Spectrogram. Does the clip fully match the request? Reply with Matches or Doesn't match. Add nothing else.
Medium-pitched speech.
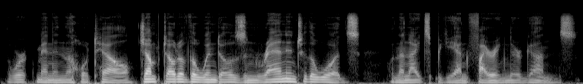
Doesn't match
